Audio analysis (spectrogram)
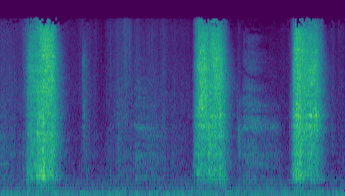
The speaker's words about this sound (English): Blow my nose.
